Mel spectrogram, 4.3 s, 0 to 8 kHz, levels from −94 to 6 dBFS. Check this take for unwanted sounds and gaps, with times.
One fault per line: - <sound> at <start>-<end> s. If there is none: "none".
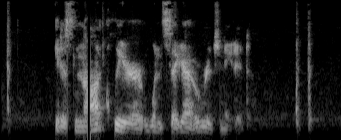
- dropout at 1.1-1.1 s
